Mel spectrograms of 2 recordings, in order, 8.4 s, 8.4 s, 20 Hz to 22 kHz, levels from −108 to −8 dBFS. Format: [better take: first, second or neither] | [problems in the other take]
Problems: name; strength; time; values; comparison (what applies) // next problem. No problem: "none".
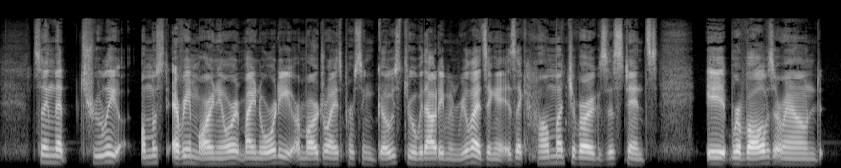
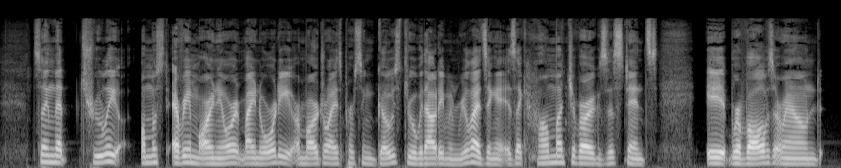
second | thin; somewhat; fading below 400 Hz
